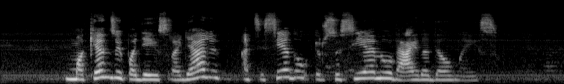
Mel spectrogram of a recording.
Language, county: Lithuanian, Kaunas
